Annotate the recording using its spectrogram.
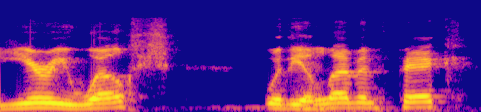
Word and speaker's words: Jiří: Is that how you pronounce it? Jiří? J-I-R-I? – I don't know. I just like saying Procházka. All right. – It is.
